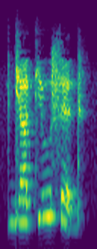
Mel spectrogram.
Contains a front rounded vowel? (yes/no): no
